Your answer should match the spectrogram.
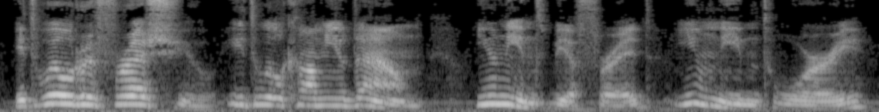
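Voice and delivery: slow, measured, soothing reassurance; extreme politeness. A narrator's reading. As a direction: reassure very politely, drawing the words out. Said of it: "with extreme politeness".

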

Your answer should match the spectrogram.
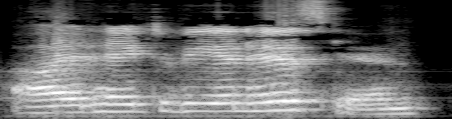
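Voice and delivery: slow, heavy character voice, hissed only in name; Rakitin, mock hiss. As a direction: draw it out in a put-on villain's voice. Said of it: "Rakitin hissed".

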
